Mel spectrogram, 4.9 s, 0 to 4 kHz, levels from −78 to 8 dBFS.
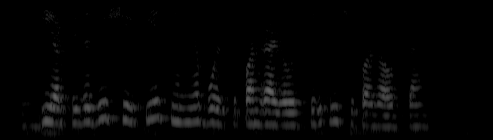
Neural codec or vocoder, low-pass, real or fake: none; 3.6 kHz; real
